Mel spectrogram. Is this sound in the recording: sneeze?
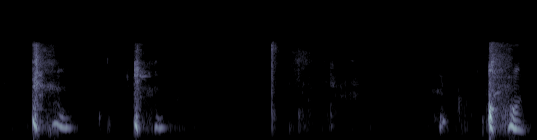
yes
